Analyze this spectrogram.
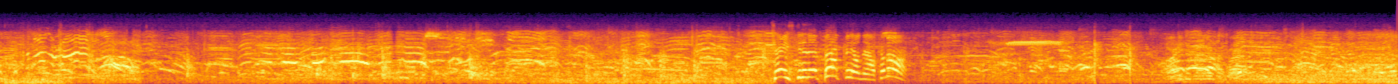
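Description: Young boys shout and cheer excitedly.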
